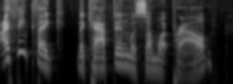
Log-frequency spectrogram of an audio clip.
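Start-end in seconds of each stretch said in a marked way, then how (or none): none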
